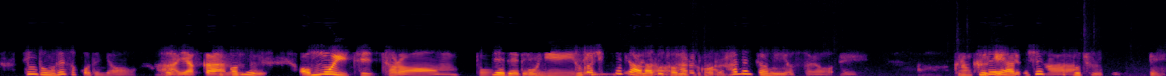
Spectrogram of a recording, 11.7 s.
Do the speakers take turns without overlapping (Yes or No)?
No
